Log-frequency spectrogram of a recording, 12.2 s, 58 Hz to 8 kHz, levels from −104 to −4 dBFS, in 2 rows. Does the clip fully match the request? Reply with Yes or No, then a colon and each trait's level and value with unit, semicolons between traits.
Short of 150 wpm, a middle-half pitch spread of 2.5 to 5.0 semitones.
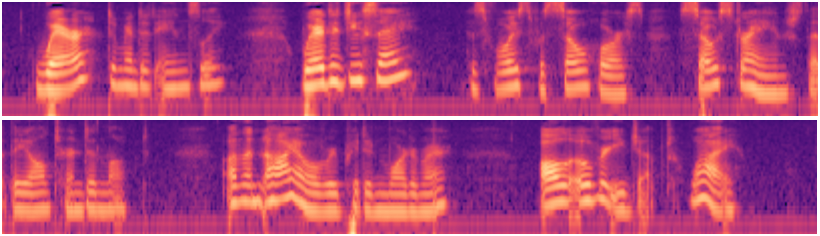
No: average, 140 wpm; wide, 5.5 semitones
